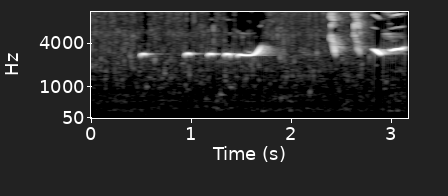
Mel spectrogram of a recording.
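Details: Song thrush singing a series of level whistled notes that run into a rising slur, then high chirps and a loud, sustained whistle at the end.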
